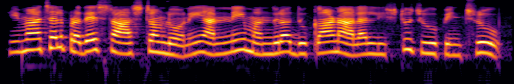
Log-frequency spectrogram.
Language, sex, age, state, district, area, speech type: Telugu, female, 18-30, Telangana, Nalgonda, rural, read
